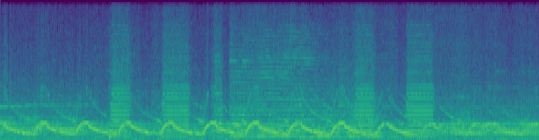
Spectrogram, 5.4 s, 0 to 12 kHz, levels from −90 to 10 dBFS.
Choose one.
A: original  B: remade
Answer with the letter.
A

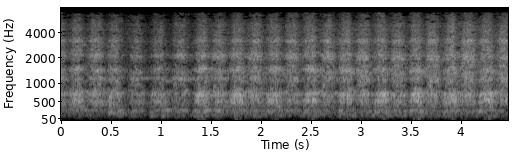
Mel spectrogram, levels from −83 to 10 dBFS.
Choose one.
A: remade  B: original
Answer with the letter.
B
